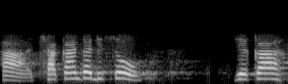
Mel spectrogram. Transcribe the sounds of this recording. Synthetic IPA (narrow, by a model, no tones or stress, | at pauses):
ɦaːt͡ɕʰaːkãɽ̃t̪aɗɪso | d͡ʑeːka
